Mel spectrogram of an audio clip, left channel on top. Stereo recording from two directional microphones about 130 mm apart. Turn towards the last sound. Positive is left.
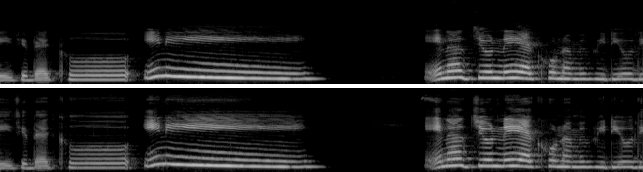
turn(degrees=40)  # may be behind; listen again after turning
